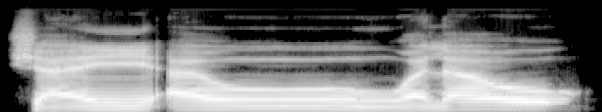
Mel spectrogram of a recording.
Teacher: kalau saya menyambung saiu dengan hukum idgham maal ghunnah kerana huruf wau adalah huruf idgham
